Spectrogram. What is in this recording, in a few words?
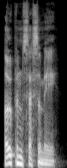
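"open sesame", British English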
